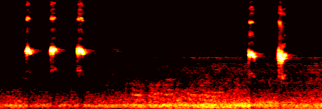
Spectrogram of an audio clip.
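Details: Yellow-vented bulbul, described as a lively 'ropel uplik' singer: three clipped whistled notes in quick succession, a silent gap of two seconds, then two more notes over a low background hum.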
